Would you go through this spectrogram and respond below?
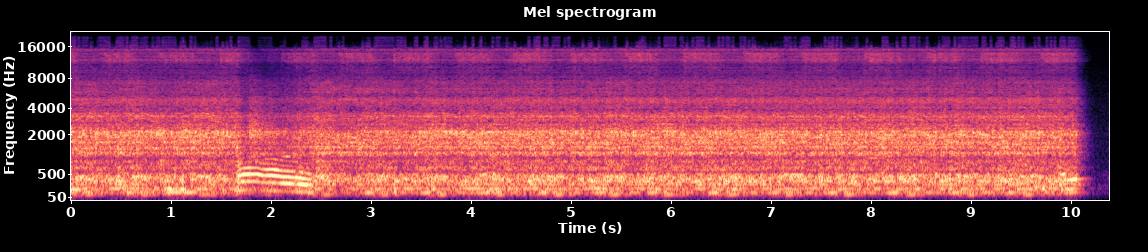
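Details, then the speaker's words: BMW 318ti petrol engine with fault codes 2E95 (DME/alternator) and 2D0F: fast idle with a wavering hollow drone that never settles; unstable high idle from a faulty MAF sensor, one replaced months earlier. "Ahí escuchabais lo mal que sonaba ese motor."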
